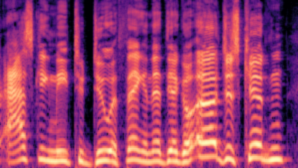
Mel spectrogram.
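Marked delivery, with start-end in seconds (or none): 2.0-2.9 high-pitched imitation of a prankster; mocking retold punchline; mock prankster reveal. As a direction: toss it off like a smug prank reveal.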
